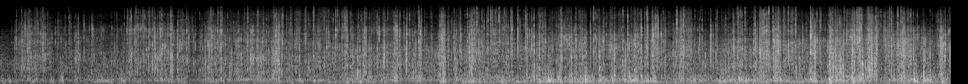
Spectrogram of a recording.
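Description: Rain falling hard: a dense patter of drops that grows louder over the first few seconds, then cuts off suddenly near the end.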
